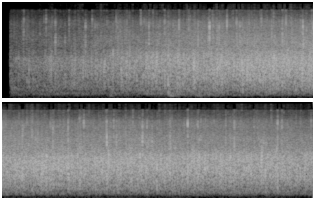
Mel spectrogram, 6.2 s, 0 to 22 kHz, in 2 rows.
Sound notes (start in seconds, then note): 0.0 applause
